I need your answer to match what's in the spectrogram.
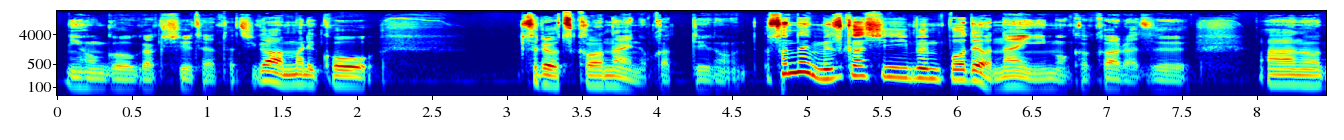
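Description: A man's voice: fairly low pitch, warm tone. A middle-aged man hosting a podcast, talking casually and rambling with frequent self-interruptions. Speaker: podcast host. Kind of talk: casual monologue about Japanese language.

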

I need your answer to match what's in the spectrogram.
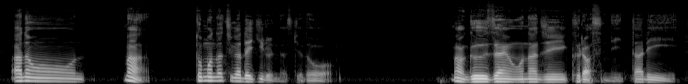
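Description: A man from Oita, Kyushu, teaching Japanese in a relaxed podcast monologue. He chats with many soft fillers, corrects himself as he goes, and his throat is slightly scratchy. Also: lowish voice, no echo. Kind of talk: casual podcast lesson monologue.

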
